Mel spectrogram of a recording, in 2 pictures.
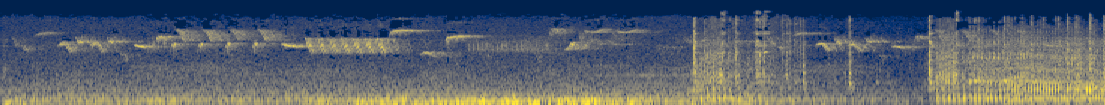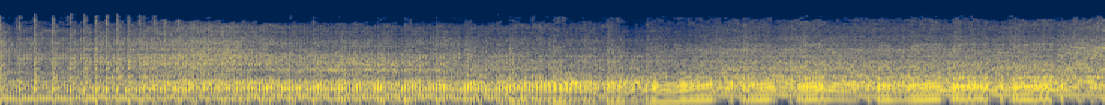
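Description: Bright spring birdsong with chirps and trills gives way to a chainsaw roaring to life at Redwood Market Garden in Lura, North Tipperary, its loud buzzing whine rising and falling steadily as it cuts, drowning out the birds.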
